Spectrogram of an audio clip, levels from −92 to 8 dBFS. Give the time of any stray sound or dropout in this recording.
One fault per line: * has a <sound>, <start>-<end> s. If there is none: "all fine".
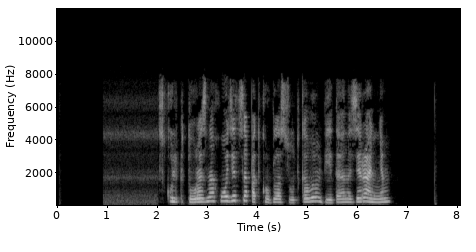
all fine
